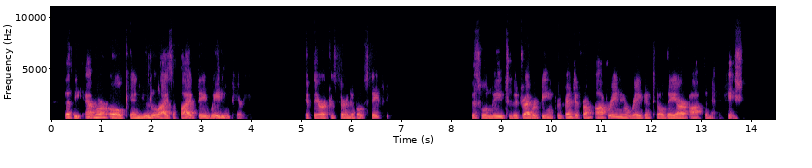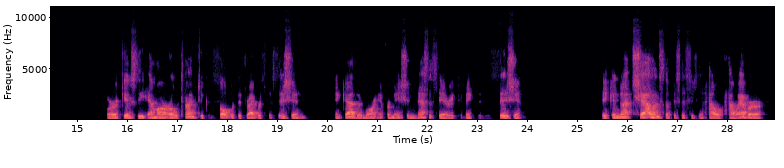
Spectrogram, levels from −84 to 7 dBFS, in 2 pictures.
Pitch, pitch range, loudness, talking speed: 85 Hz, 80-95 Hz, -23 LUFS, 125 wpm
